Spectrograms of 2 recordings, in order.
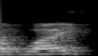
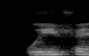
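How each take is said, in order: First: "wife" said as one syllable, "guaif"; pronunciación inglesa. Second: "wife" read Spanish-style, "GÜI-fe"; pronunciado como se escribe. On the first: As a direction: say "wife" with an "ai" and silent e. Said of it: "Se pronuncia wife". ("wife" pronunciado "uaif") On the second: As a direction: say "wife" as spelled, with two syllables. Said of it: "se escribe wife". ("wife" leído tal cual, "güife") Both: Shown as a demonstration.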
